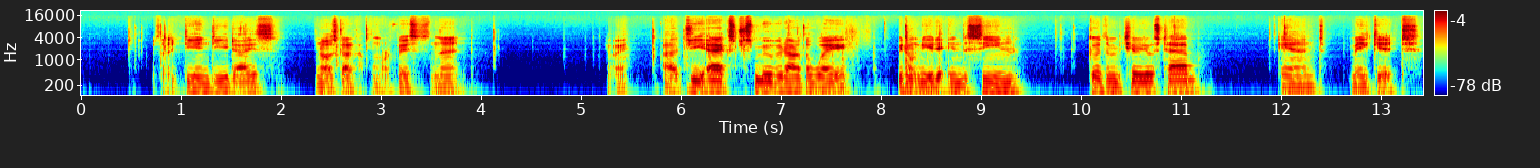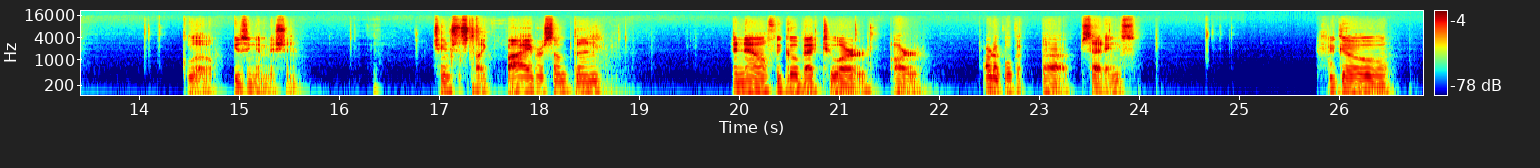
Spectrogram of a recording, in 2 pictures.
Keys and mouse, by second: 0.8-1.6 middle drag, 2.9 middle click, 5.7 g, 6.0 x, 7.0 click, 9.7 click, 10.8 click, 11.9-14.2 drag, 16.1-17.9 drag, 21.1 click.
